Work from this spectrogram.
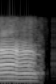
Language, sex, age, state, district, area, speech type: Hindi, male, 30-45, Madhya Pradesh, Ujjain, rural, conversation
